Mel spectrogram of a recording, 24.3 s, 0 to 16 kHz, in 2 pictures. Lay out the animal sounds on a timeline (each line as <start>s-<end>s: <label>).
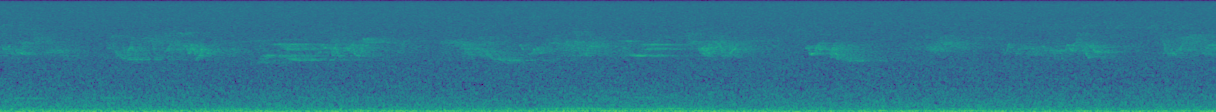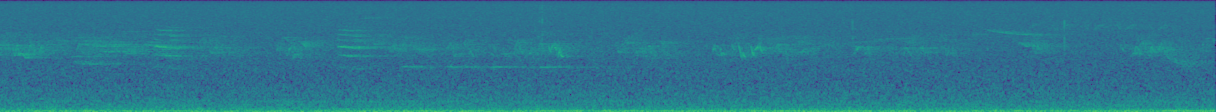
0.0s-19.9s: Red-eyed Vireo (Vireo olivaceus)
2.5s-3.3s: Wood Thrush (Hylocichla mustelina)
6.2s-6.8s: Wood Thrush (Hylocichla mustelina)
12.6s-13.5s: Wood Thrush (Hylocichla mustelina)
13.6s-14.2s: Blue Jay (Cyanocitta cristata)
15.5s-18.0s: Blue Jay (Cyanocitta cristata)
19.6s-21.5s: Eastern Wood-Pewee (Contopus virens)
20.3s-24.3s: Red-eyed Vireo (Vireo olivaceus)
21.9s-22.8s: Wood Thrush (Hylocichla mustelina)
23.7s-24.3s: Veery (Catharus fuscescens)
